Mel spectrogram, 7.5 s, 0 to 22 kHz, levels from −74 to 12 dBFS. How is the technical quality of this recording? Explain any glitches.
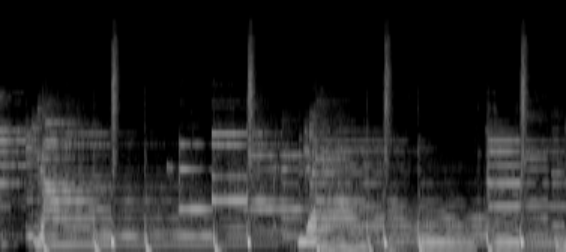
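The recording is compromised by processing rather than by noise: a speech noise suppressor has been left active on non-speech sound, and it repeatedly pulls down parts of the audio it mistakes for noise.

Throughout the clip, the noise suppressor applied to music or sounds keeps reclassifying steady and decaying material as background, so its gain swings by around 10 dB. Onsets pass while sustained parts and tails are ducked, giving a pumping, fluttery character. On a waveform the envelope breathes unevenly. On a spectrogram, sustained bands fade and return in patches instead of holding steady.

The sound is cut by the noise suppressor at four points. From 1.56 to 2.39 s the level dips by about 8 dB. Shorter dips follow at 5.41 to 5.57 s and 6.3 to 6.5 s, each about 6 dB, and from 7.01 to 7.4 s there is a dip of about 5 dB. 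Each time, the suppressor judged the material noise-like and attenuated it harder, so held or fading sound sinks or ends abruptly. These show as hollowed stretches in the waveform envelope and as darkened, truncated regions on a spectrogram.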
